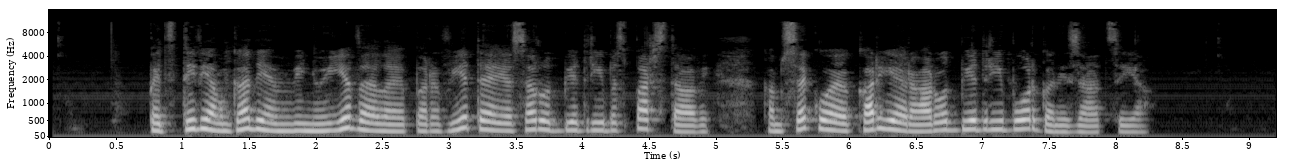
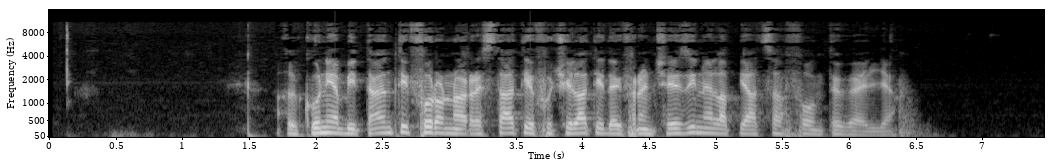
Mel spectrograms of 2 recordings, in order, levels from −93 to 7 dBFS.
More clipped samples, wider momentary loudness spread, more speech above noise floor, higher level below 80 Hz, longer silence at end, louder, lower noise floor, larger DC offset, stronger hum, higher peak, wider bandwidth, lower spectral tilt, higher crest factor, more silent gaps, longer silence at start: neither; second, 11 LU vs 19 LU; second, 43 dB vs 56 dB; second, -54 dBFS vs -44 dBFS; about the same, 0.95 s vs 1 s; second, -21 LUFS vs -16 LUFS; second, -63 dBFS vs -73 dBFS; neither; neither; second, -6 dBFS vs 0 dBFS; about the same, 11.5 kHz vs 11.5 kHz; first, -7.5 dB/octave vs -5.5 dB/octave; about the same, 16 dB vs 18 dB; neither; second, 0.75 s vs 1.5 s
